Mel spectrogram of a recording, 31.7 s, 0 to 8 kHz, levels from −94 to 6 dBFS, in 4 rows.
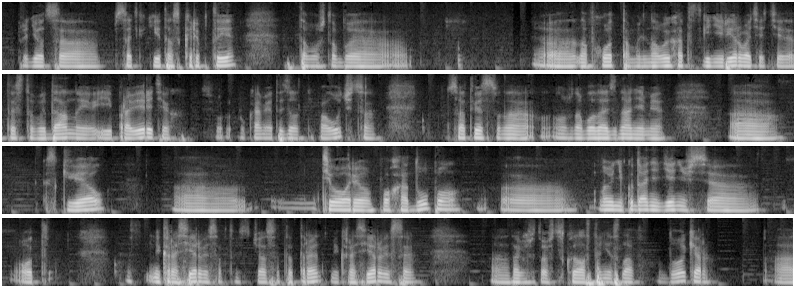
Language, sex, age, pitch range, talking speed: Russian, male, 20-39, 120-130 Hz, 100 wpm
